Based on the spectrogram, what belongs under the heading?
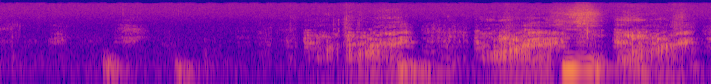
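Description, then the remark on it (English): A wolf growls at the door, a rough, rumbling snarl that starts quietly with short breathy bursts, then swells into a louder, sustained growl over the final seconds. No one speaks. “He's just growling at the door.”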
